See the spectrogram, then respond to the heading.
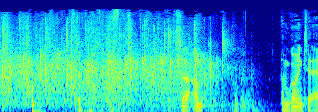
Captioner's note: applause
